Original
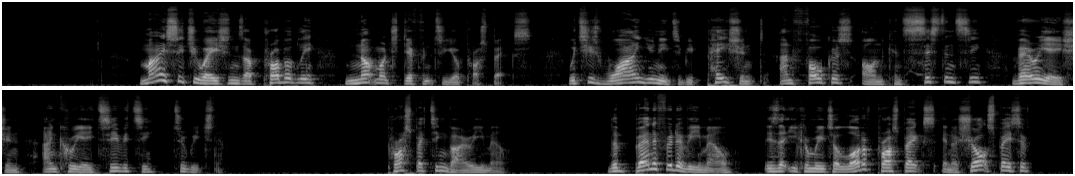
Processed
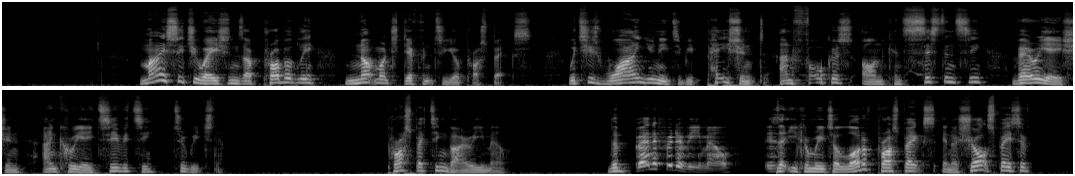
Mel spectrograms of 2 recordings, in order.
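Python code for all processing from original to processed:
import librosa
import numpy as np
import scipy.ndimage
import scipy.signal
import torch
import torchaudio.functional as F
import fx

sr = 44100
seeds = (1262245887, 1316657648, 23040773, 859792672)

y = fx.chain(x, sr, fx.over_compress(threshold_db=-32.0, ratio=-1.0),
    fx.dynamic_eq(hz=9400.0, q=1.0, threshold_db=-48.0, ratio=4.0, max_db=6), at=(7.15, 8.19))
y = fx.chain(y, sr, fx.bandpass_edges(low_hz=570.0, high_hz=3300.0),
    fx.comb(ms=2.3, depth=0.72), at=(17.0, 18.46))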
